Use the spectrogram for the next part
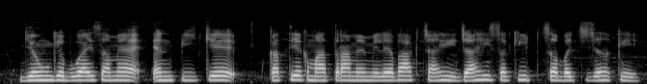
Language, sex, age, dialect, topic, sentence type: Maithili, male, 36-40, Southern/Standard, agriculture, question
